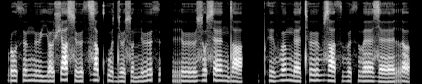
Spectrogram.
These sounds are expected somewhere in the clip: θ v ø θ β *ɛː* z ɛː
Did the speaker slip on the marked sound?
no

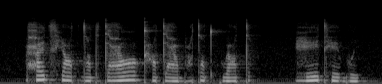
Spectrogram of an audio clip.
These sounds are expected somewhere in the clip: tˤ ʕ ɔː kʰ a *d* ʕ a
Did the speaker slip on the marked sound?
yes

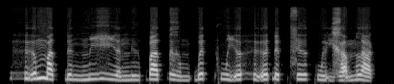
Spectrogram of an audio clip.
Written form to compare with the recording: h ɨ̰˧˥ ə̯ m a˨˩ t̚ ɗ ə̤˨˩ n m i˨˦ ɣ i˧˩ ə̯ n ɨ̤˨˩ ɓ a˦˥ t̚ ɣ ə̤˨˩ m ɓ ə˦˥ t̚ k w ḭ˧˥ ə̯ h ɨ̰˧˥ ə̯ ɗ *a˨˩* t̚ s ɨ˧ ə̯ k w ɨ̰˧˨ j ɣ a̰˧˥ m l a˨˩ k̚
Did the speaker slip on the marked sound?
yes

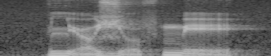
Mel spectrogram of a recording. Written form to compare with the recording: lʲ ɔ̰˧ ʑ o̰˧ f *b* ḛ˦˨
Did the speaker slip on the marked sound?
yes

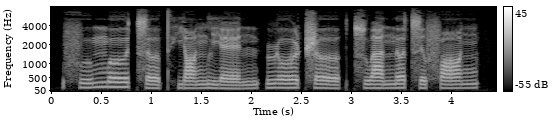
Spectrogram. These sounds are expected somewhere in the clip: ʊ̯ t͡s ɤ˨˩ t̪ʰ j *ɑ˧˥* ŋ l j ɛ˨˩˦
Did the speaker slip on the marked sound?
no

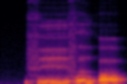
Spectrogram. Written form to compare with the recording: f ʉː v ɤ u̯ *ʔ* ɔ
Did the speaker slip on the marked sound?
no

